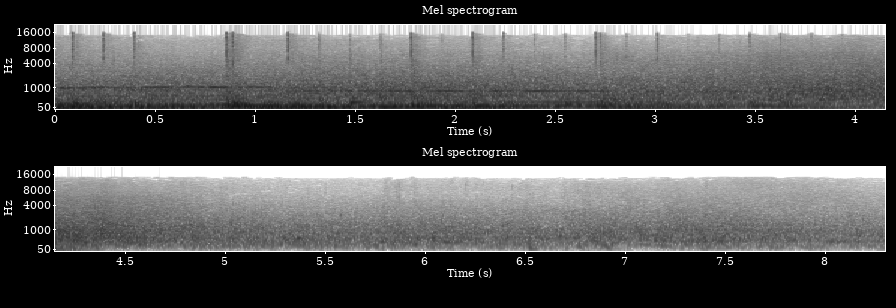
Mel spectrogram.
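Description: Dramatic background music with percussive strikes ends about four seconds in. It leaves the wash of sea waves, which fades out gradually.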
